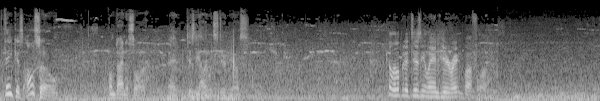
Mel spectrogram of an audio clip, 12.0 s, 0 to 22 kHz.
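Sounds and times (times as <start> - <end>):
car rumbling at low speed: 8.5 - 12.0.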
